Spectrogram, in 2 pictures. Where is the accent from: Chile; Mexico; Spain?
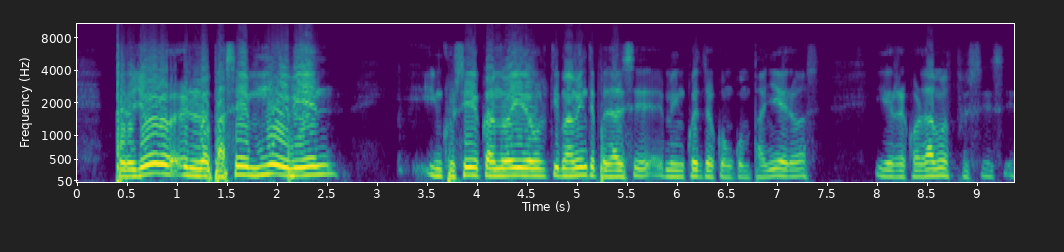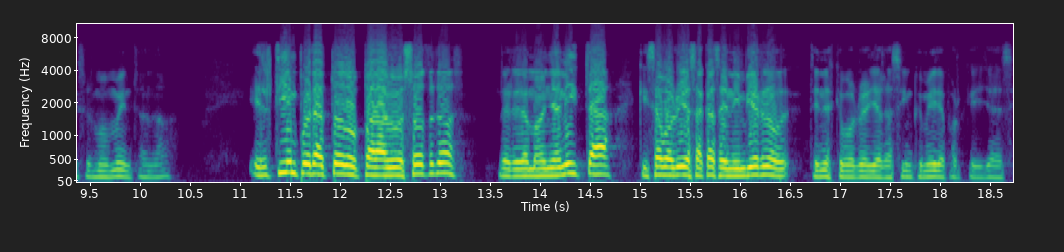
Spain; Castile and León; born there; nací en España, pero más concretamente en una provincia que se llama Palencia, que está al norte de Madrid, a unos 200 kilómetros. Y el pueblito, para que se den una idea, en este momento tiene 8 o 10 habitantes.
